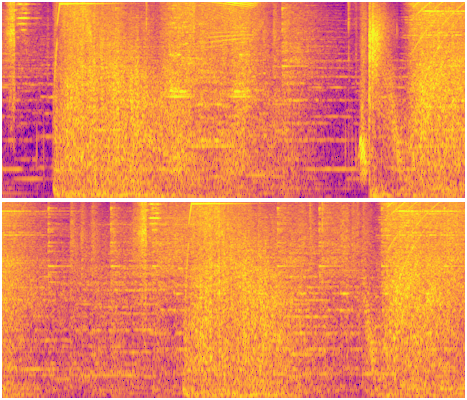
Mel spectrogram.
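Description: Fire attack in a video game: heavy crashing, whooshing bursts that hit in waves, loud and dense, with sudden onsets roughly every few seconds and no talk.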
